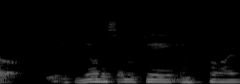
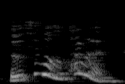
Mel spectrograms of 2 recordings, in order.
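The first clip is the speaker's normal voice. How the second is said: high, loud put-on wonder; mock amazement; 6 dB louder than usual. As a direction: exclaim it like a astonishing discovery, pitched way up. Acting out discovering a lemon.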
